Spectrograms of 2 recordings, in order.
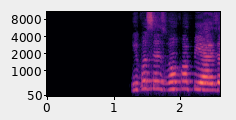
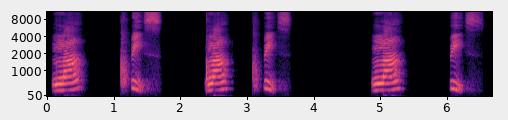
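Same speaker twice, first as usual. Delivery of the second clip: LÁ, pause, PIS; split into syllables; much slower than usual. Shown as a demonstration. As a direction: break "lápis" into two separated syllables. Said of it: "eu tenho dois fonemas". ("lápis" separado em duas sílabas, com pausa)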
